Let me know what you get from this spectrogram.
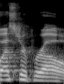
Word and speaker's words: Esther Perel: You guys did one a couple years ago with, and I'm going to say her name wrong, I think it's Esther Perel. – Oh, Esther Perel.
